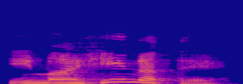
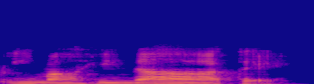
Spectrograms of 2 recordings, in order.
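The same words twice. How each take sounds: First: "Imagínate" as i-ma-GÍ-na-te, GÍ like "hee"; stress on GÍ. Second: "imagínate" as i-ma-gi-NÁ-te; stress on NA. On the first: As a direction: lift the GÍ of "Imagínate". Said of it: "stressed where that accent mark is". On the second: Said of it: "maybe if you speak with vos". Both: Shown as a demonstration.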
